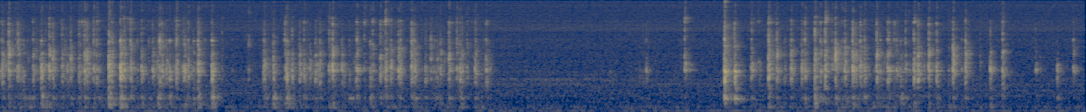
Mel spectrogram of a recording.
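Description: Both hands type steadily with their fingertips on a compact white, backlit plastic mechanical keyboard with a hollow case. The rapid, bright, clacky key taps run in dense bursts. They pause for about two seconds, with only a couple of isolated taps, then resume at a brisk pace.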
